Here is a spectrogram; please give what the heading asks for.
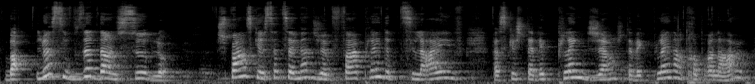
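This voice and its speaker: A Québécois woman with a slightly high voice hosts a live makeup tutorial. She is chatty and warmly greets her viewers by name. She is recording from a hotel room. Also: lively intonation, a little fast. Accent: Québécois French. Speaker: makeup artist.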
